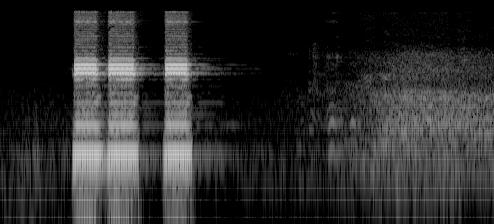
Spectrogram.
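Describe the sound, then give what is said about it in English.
A car horn honks three times in quick, insistent succession, a middle-level, slightly agitated honk, loud, then gives way to a softer, diffuse rush of background noise. “The middle level one is you a little bit agitated.”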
